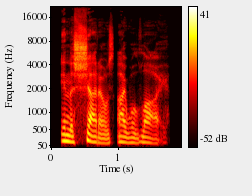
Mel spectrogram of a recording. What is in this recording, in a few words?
menu chatter; nyx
